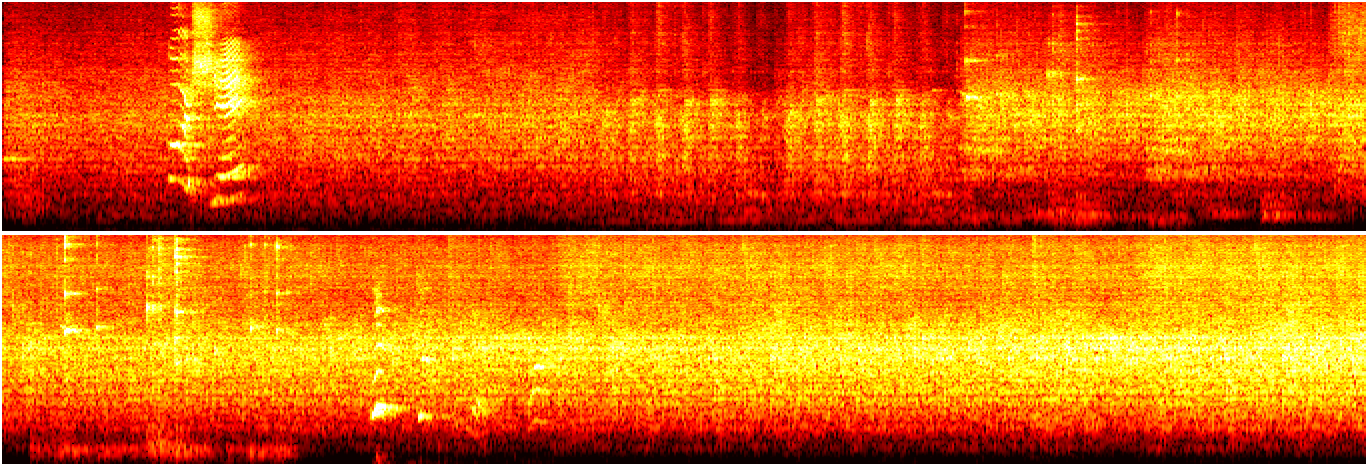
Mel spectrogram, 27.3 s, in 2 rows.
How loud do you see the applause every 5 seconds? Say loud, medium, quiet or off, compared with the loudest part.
quiet, quiet, medium, medium, loud, loud.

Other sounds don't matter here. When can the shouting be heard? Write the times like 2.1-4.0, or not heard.
1.6-2.5, 17.3-19.1.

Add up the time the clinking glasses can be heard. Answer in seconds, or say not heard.
5 s.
